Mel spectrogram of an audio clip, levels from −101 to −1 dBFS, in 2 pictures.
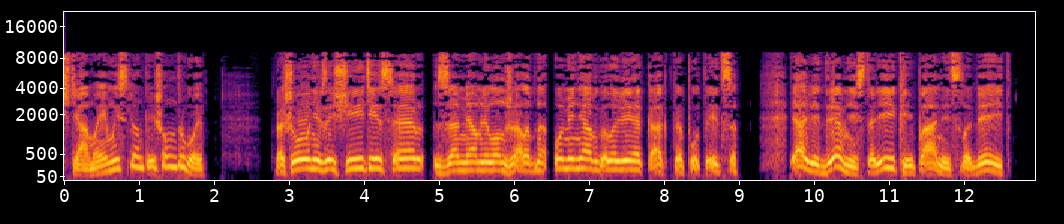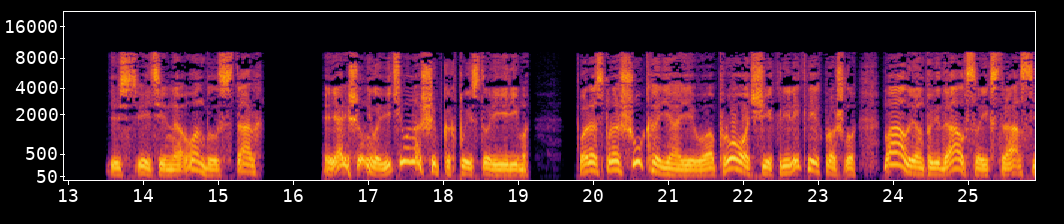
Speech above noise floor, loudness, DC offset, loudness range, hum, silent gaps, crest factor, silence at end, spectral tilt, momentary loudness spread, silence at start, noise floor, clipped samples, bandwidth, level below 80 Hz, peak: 38 dB; -15 LUFS; under 0.1%; 3 LU; none; 1.96-2.00 s, 2.63-2.74 s, 9.03-9.25 s, 12.71-13.49 s, 15.62-16.35 s, 19.59-19.74 s; 14 dB; 0 s; -4 dB/octave; 6 LU; 0 s; -54 dBFS; under 0.1%; 9.6 kHz; -52 dBFS; -2 dBFS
